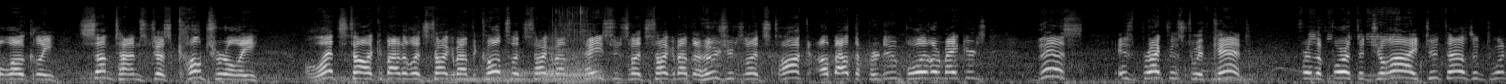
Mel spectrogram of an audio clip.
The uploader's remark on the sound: As happens when we go live from Geist Reservoir - people shout out and cause a ruckus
